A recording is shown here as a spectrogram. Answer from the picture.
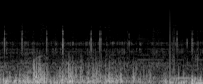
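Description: Wind buffeting the microphone of a handlebar-mounted camera as a mountain bike rolls over a gravel road, with scattered clicks and rattles from the tyres and bike.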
